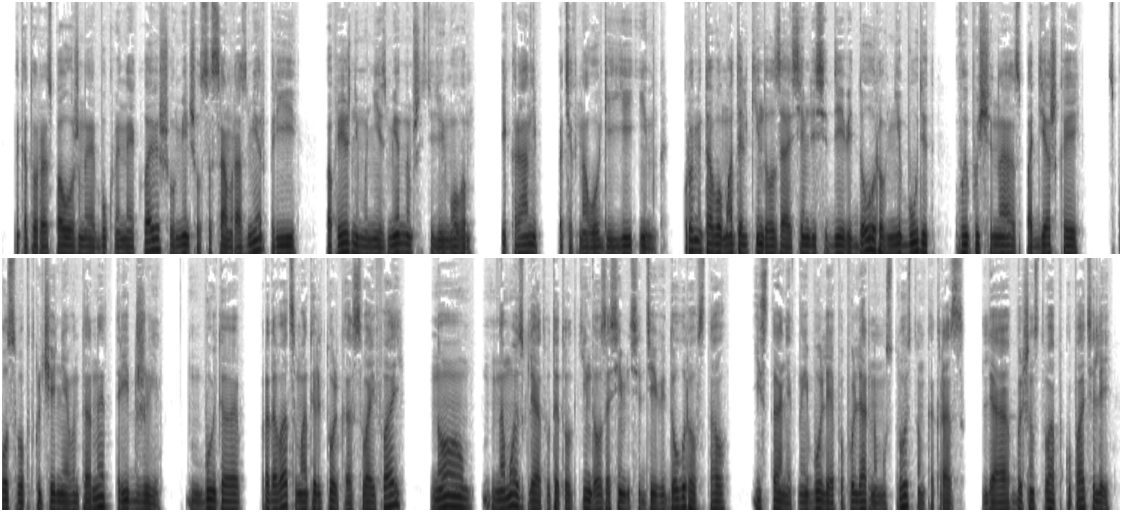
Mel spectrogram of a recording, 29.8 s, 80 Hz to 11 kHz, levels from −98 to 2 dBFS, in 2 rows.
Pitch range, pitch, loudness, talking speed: 95-110 Hz, 100 Hz, -14 LUFS, 120 wpm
